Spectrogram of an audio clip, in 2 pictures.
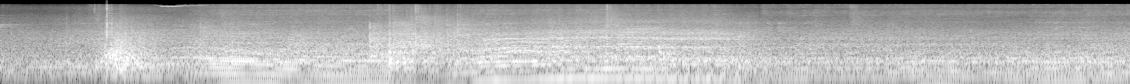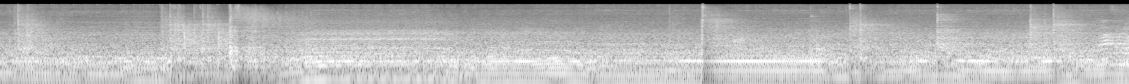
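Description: Timber-framed plywood box knocking and creaking under strain: several sharp knocks spread out, with two longer drawn-out creaks and a low steady rumble.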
